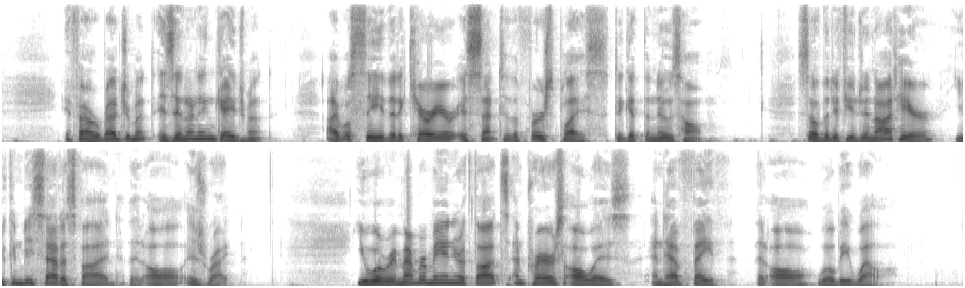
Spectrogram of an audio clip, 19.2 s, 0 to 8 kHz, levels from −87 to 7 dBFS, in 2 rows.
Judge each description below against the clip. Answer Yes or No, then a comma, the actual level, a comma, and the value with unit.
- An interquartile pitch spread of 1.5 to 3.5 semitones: No, average, 4.7 semitones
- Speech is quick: No, average, 180 wpm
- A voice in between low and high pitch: Yes, medium, 150 Hz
